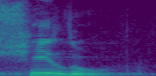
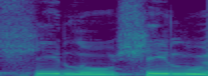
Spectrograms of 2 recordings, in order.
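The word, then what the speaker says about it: Shiloh: and the word is Shilu. We know it as Shilu, but Shilu is how you say it in Hebrew, Shilu.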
